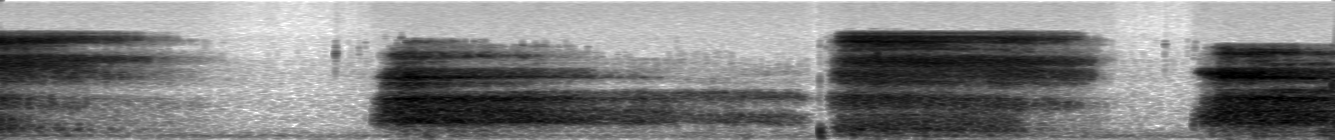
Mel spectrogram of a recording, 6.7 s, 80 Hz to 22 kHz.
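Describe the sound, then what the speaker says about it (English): Slow, deep breaths during a held spine stretch in a Pilates reformer class, three long airy breaths close to the mic separated by short quiet gaps. "I'm going to breathe 3 times into my spine."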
